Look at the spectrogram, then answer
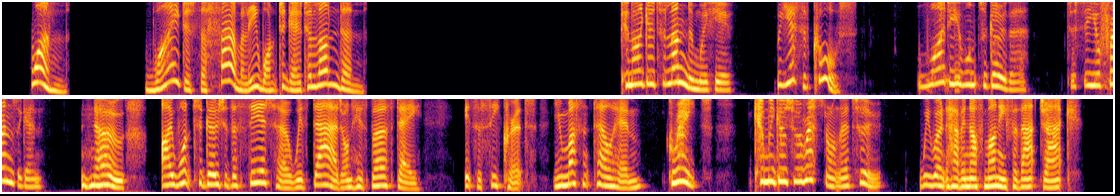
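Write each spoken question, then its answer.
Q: Why does the family want to go to London?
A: to go to the theatre for Dad's birthday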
